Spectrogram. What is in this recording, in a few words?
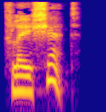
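"flechette", British English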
